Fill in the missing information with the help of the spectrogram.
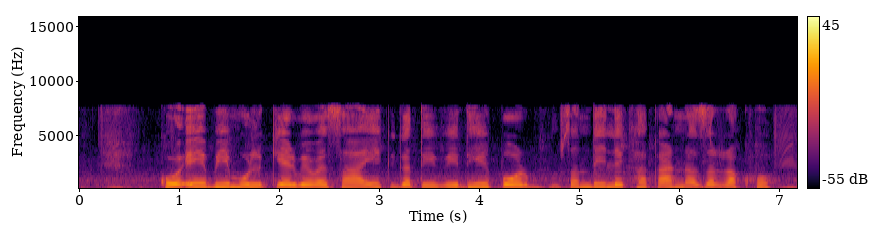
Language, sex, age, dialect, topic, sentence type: Magahi, female, 25-30, Northeastern/Surjapuri, banking, statement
